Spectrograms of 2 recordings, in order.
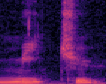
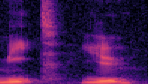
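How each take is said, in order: First: The t and y merge into ch. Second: The t and y sounds stay separate.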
